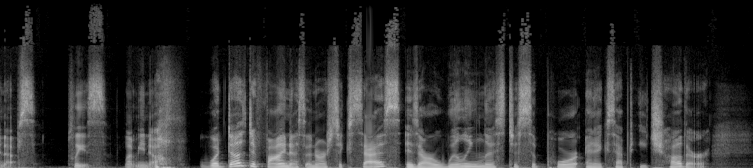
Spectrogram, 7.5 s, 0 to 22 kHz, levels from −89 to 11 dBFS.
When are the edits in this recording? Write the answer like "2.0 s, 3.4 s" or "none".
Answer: 1.9 s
